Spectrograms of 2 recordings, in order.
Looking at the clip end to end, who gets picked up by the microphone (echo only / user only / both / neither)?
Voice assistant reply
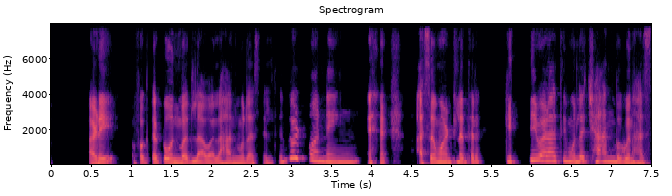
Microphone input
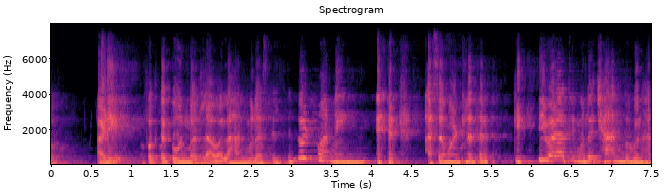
echo only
